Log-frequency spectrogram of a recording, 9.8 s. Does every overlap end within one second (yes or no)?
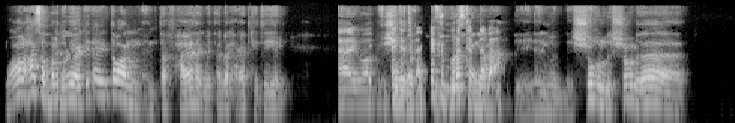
no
